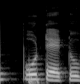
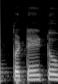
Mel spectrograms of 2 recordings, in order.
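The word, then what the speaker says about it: potato: कुछ लोग इसे पोटैटो बोलते हैं या पटैटो बोलते हैं, नहीं, पोटैटो।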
